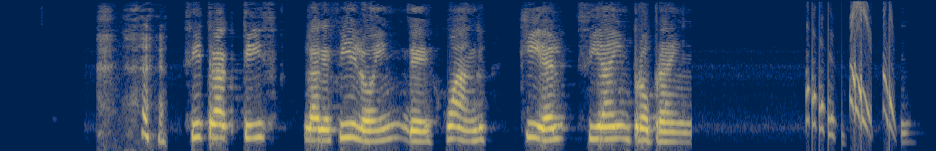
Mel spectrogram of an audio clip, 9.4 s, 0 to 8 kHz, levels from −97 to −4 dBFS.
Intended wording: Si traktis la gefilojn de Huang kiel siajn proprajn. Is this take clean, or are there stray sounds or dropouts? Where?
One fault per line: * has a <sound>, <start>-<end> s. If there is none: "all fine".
* has a laugh, 1.0-1.7 s
* has a chirp, 8.1-9.0 s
